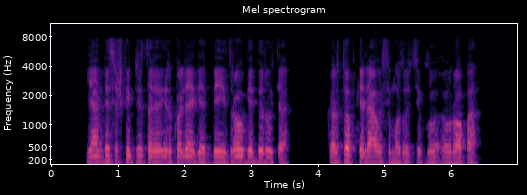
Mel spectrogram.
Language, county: Lithuanian, Vilnius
